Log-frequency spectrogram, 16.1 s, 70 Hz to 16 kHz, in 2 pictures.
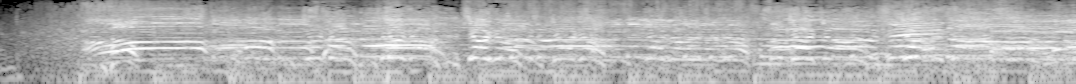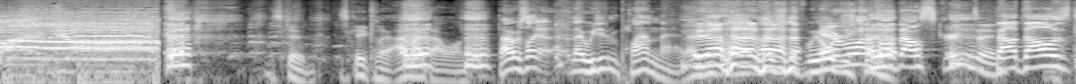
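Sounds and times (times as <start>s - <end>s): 
group of young men screaming and yelling together: 0.6s - 9.3s
laughter: 0.6s - 12.6s, 13.2s - 16.0s
speech: 2.6s - 8.0s, 10.2s - 16.1s.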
